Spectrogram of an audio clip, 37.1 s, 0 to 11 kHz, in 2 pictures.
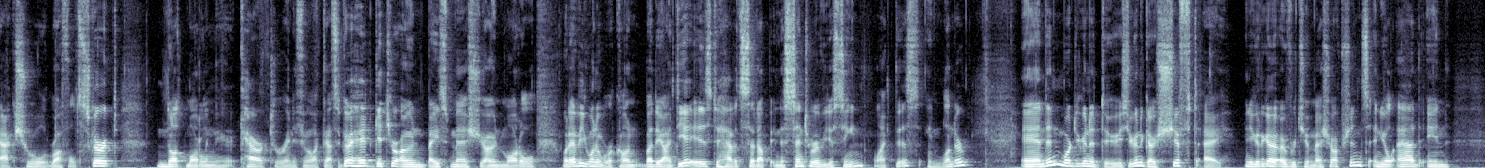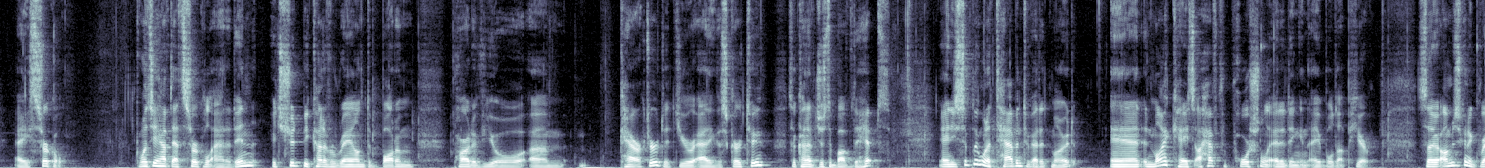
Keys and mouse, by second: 0.0 Tab, 0.7-1.2 middle drag, 7.0 KP_1, 12.6-13.0 shift+middle drag, 14.9 shift+a, 20.5-21.5 middle drag, 22.1-22.6 middle drag, 23.2-23.8 middle drag, 25.3 KP_1, 30.1-30.8 middle drag, 31.0 Tab, 31.4-32.6 middle drag, 34.3-35.4 drag, 36.0 middle click.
